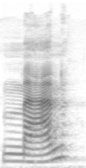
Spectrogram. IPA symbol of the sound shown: æ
